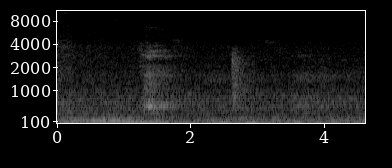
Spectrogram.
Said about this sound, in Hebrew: ועוד נשימה מעגלית, ועוד חזק, ונרגיש את כל התחושות של הסחרחורת בגוף וננשום. פשוט ננשום, ננשום.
